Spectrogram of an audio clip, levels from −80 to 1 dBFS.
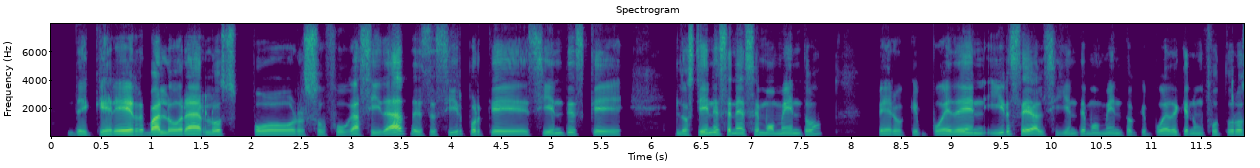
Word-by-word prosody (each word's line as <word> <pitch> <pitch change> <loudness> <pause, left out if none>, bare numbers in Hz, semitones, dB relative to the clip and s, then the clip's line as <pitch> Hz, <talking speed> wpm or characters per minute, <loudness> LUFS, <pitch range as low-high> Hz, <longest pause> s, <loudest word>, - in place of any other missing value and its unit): de 95 0 -5
querer 105 - +5
valorarlos 110 +1 +4
por 100 -1 -1
su 115 - 0
fugacidad, 105 -1 +3
es - - -4
decir, - - -6
porque 100 -1 -1
sientes 130 +9 -4
que 90 -2 -3 0.5
los 105 -2 -1
tienes 145 +7 +1
en 120 - +1
ese 120 +4 0
momento, 115 -1 -3 0.5
pero 100 -2 -4
que - - -10
pueden 115 +8 0
irse 170 +10 +1
al 100 -1 0
siguiente 110 +2 -7
momento, 105 +1 -8
que - - -15
puede 110 +3 -3
que - - -1
en 110 - -11
un 110 - -10
futuro 120 -1 -5
105 Hz, 145 wpm, -25 LUFS, 100-120 Hz, 0.5 s, querer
